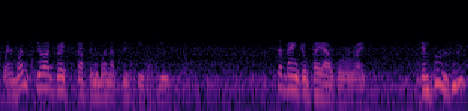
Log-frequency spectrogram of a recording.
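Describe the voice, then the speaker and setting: A smug swindler in a 1930s film. His voice is high and very animated, suave but commanding and faintly menacing. It comes through a tinny old soundtrack. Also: moderate pace, noisy background. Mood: threatening, demanding. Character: smug, scheming male swindler, bossy and menacing.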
